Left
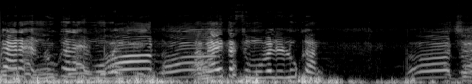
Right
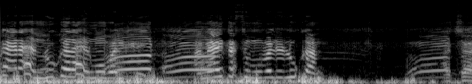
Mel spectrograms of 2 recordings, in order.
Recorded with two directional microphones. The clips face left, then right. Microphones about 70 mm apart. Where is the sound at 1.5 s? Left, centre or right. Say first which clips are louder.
Even; centre.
